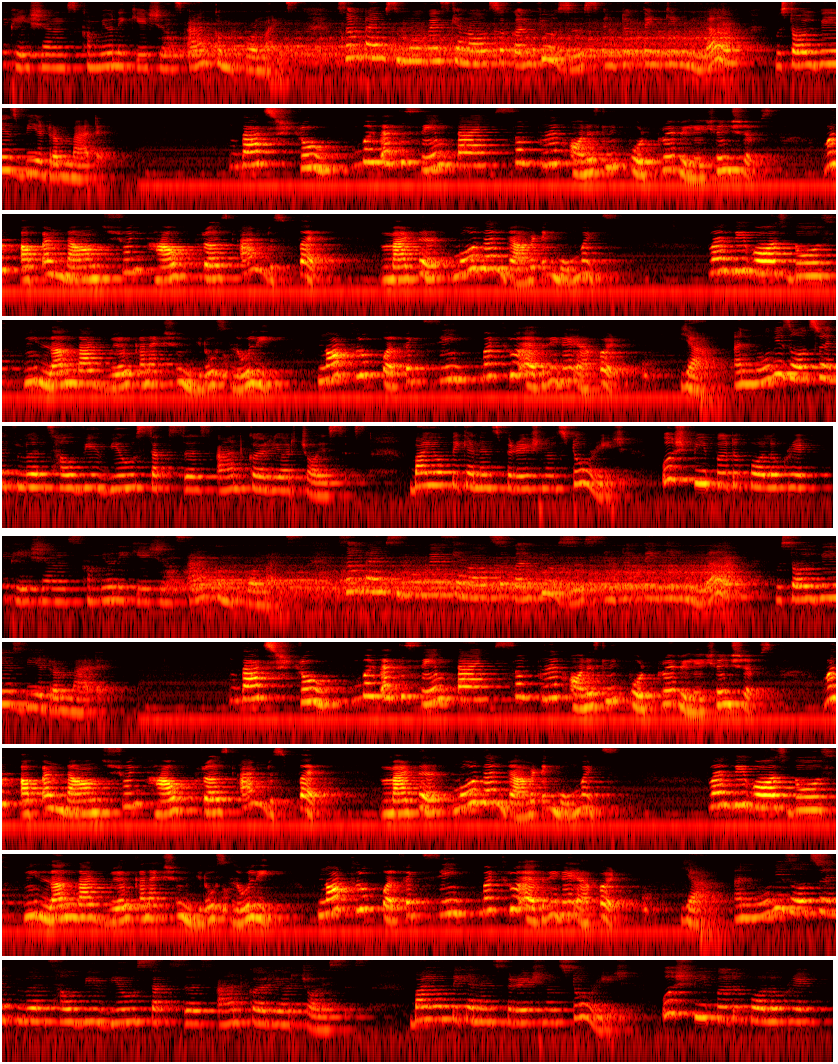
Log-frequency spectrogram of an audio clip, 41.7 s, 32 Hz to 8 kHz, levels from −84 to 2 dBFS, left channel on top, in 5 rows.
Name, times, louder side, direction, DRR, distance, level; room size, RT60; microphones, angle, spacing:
voice 1, 0.0-7.4 7.7-9.4 31.8-36.7 37.1-39.6 40.0-41.4, left 3 dB, 40° left, 6 dB, 0.5 m, -35 dB
sound 1, 1.6-7.4, equal, 80° left, 1.8 m, -41 dB
voice 2, 10.6-15.9 16.6-19.9 20.5-22.6 23.7-25.0 25.2-27.7 28.2-31.5, right 2 dB, 15° right, 10 dB, 0.5 m, -28 dB
7.4 x 5.8 x 5.0 m, 0.86 s
head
